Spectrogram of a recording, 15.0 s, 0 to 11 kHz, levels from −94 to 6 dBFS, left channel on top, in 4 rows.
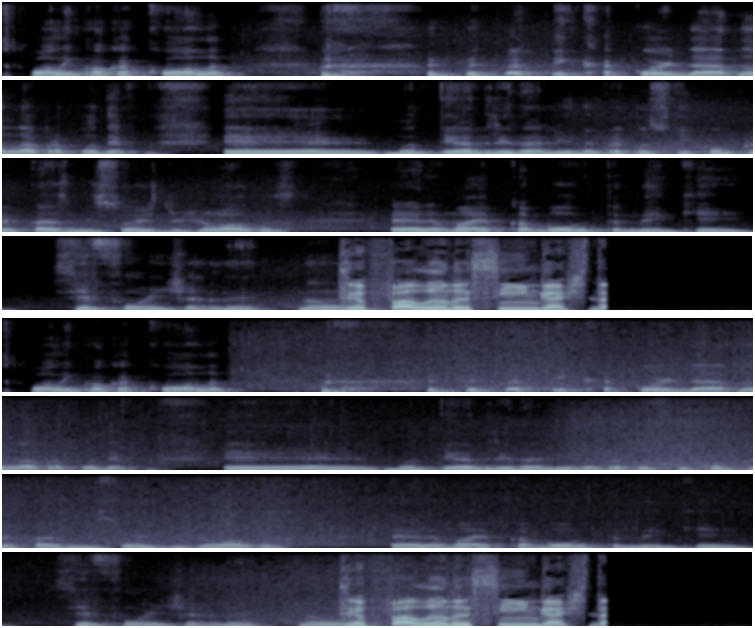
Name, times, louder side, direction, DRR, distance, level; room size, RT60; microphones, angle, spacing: voice 1, 0.0-11.3 11.5-13.1 14.2-14.3, left 3 dB, 25° left, 0.3 m, -31 dB
sound 1, 1.1-13.7, right 5 dB, 70° right, 3.0 m, -54 dB
voice 2, 12.9-14.3, left 1 dB, 5° left, 0.7 m, -22 dB
head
